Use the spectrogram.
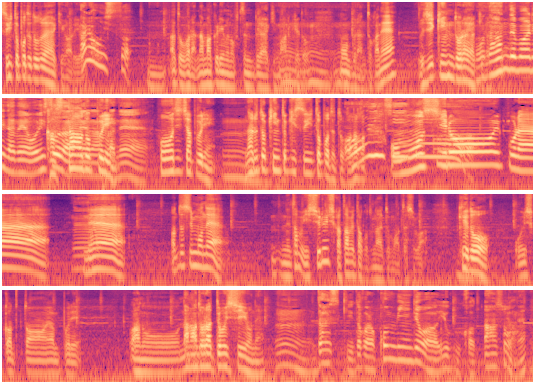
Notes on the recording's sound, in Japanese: From Radiotalk。2人組。パーキング収録。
